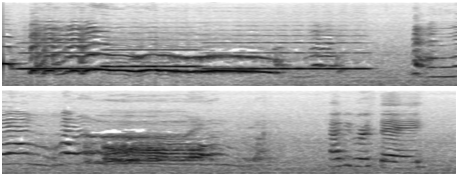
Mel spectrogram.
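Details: A Basenji sings Happy Birthday to a flute accompaniment, yodelling and howling in wavering, rising-and-falling tones.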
